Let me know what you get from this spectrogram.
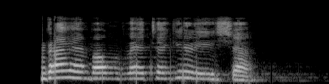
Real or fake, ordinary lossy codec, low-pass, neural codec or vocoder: real; Opus, 32 kbps; 9.9 kHz; none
